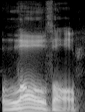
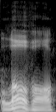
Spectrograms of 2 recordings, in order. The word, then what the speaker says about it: Louisville: So the locals pronounce it Louisville. So L-U-L, Louisville. Okay. So if you call it Louisville, you're an immediate tourist and you're from out of town. So if you want to blend in, you just say Louisville.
